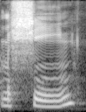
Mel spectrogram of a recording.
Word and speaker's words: machine: These are words of French origin, and words that are often of French origin have the last syllable that is stressed.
